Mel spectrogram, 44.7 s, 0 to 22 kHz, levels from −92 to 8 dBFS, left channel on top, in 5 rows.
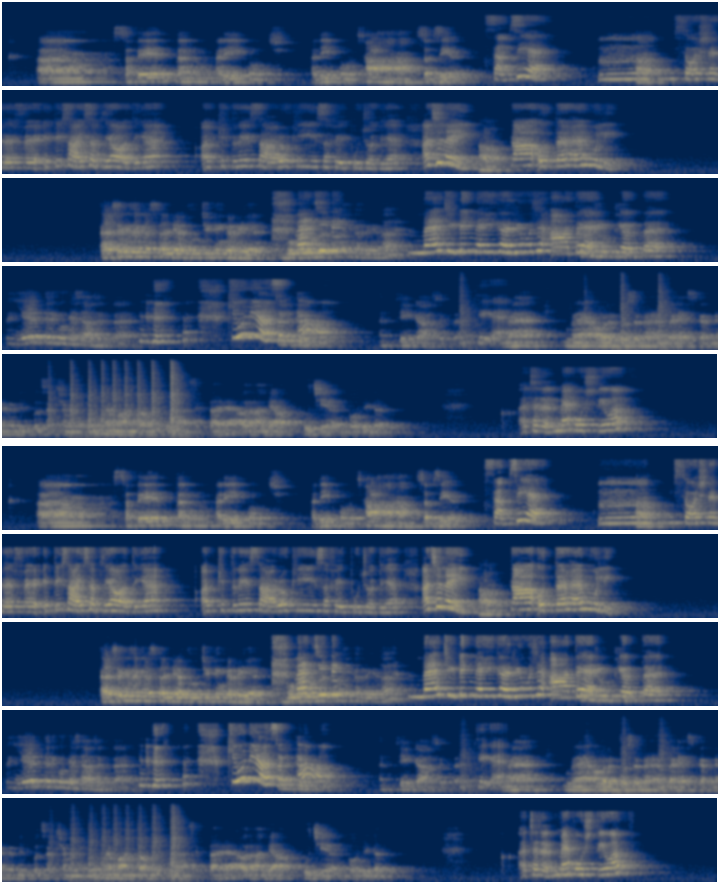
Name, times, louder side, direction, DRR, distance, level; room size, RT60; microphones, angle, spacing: voice 1, 0.4-3.5 3.9-5.7 7.9-8.2 14.9-15.2 19.1-22.9 25.1-25.7 26.9-28.5 30.3-30.9 31.8-33.5 33.9-38.1 38.4-40.6, right 1 dB, 15° right, -5 dB, 5.3 m, -35 dB
voice 2, 6.2-6.8 7.5-11.0 11.4-14.8 15.3-16.6 21.3-22.2 23.0-26.2 28.6-31.0 32.8-33.2 42.3-43.7, right 3 dB, 80° right, 5 dB, 1.6 m, -29 dB
sound 1, 32.6-32.8 34.1-35.4 35.8-35.9 36.4-38.2, left 2 dB, 65° left, 5.2 m, -44 dB
15.0 x 10.5 x 4.3 m, 0.75 s
head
